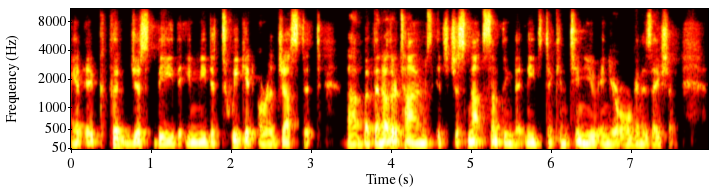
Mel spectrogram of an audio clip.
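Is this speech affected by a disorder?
No.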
